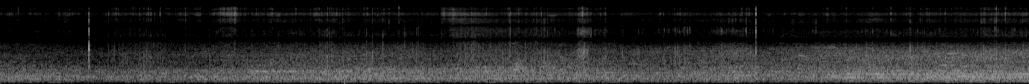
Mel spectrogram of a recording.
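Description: Steady murmur of a large crowd of people talking at once, no single voice standing out, growing slightly louder toward the end. A few brief clicks from the phone being handled.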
